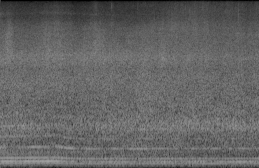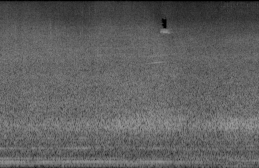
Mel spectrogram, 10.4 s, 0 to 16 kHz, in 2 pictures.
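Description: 1970 Pierce Dash fire engine's engine running steadily as the truck drives off down the road, the low drone slowly fading.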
